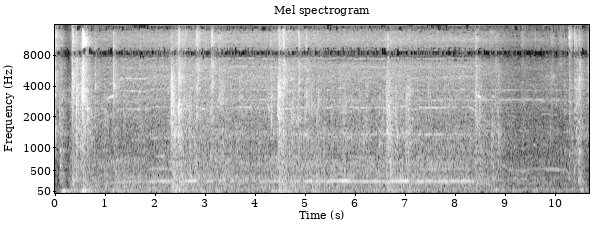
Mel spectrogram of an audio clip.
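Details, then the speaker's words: LiftMaster 8550 garage door opener, unchanged door, run up; low even hum with soft clicks as door travels, no grinding or straining; extremely quiet, normal operation. "Obviously, this one is still extremely quiet. We'll run this back up."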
